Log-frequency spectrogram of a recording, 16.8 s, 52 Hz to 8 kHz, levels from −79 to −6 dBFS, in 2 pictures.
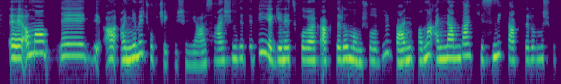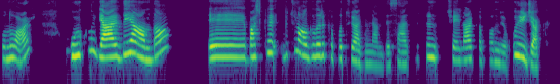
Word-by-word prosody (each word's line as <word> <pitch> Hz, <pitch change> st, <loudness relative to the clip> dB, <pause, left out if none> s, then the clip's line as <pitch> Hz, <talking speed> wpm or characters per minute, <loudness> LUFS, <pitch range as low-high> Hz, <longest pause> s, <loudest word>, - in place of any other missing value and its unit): Eee, 250 Hz, -1 st, +5 dB
ama, 335 Hz, +2 st, +3 dB, 0.2 s
eee, 280 Hz, -3 st, -3 dB
de 455 Hz, -, -9 dB
a -, -, +1 dB
anneme 250 Hz, +8 st, +2 dB
çok 245 Hz, -5 st, -13 dB
çekmişim 175 Hz, 0 st, -16 dB
ya. 170 Hz, +1 st, -7 dB
Sen 215 Hz, +1 st, -6 dB
şimdi 240 Hz, +2 st, -8 dB
dedin 245 Hz, +8 st, -8 dB
ya, 330 Hz, -8 st, +2 dB
"Genetik 230 Hz, +2 st, -2 dB
olarak 220 Hz, -1 st, 0 dB
aktarılmamış 220 Hz, -2 st, -1 dB
olabilir." 245 Hz, +11 st, -9 dB
Ben 210 Hz, +3 st, +1 dB
bana 245 Hz, +8 st, +1 dB
annemden 250 Hz, +4 st, +1 dB
kesinlikle 265 Hz, +1 st, -4 dB
aktarılmış 230 Hz, +2 st, -7 dB
bir 225 Hz, -, -31 dB
konu 245 Hz, +2 st, -2 dB
var. 335 Hz, -, -2 dB, 0.5 s
Uykum 300 Hz, +7 st, +2 dB
geldiği 270 Hz, +5 st, +7 dB
anda, 270 Hz, -, +5 dB, 0.7 s
eee, 265 Hz, +1 st, +3 dB
başka 270 Hz, +5 st, 0 dB, 0.2 s
bütün 295 Hz, +8 st, -12 dB
algıları 285 Hz, -3 st, +1 dB
kapatıyor 240 Hz, -4 st, -5 dB
annem 165 Hz, -4 st, -14 dB
de 165 Hz, -, -9 dB
sen 175 Hz, +1 st, -9 dB
Bütün 255 Hz, +2 st, -4 dB
şeyler 230 Hz, 0 st, -4 dB
kapanıyor, 210 Hz, -6 st, -12 dB
uyuyacak. 280 Hz, -7 st, 0 dB
245 Hz, 145 wpm, -23 LUFS, 225-275 Hz, 0.7 s, geldiği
